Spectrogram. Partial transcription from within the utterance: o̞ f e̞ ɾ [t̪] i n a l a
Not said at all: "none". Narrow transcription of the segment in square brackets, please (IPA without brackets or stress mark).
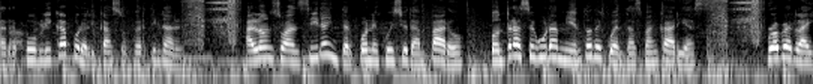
t̪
